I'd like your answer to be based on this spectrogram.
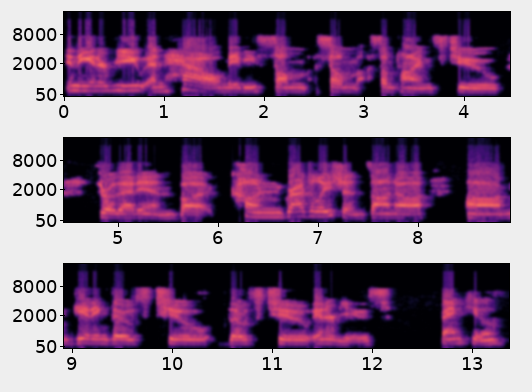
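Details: Real adult who stutters, speaking live in a webinar for people who stutter; stuttering.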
